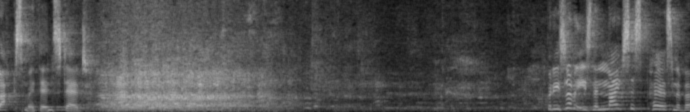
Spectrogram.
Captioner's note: audience laughing loudly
